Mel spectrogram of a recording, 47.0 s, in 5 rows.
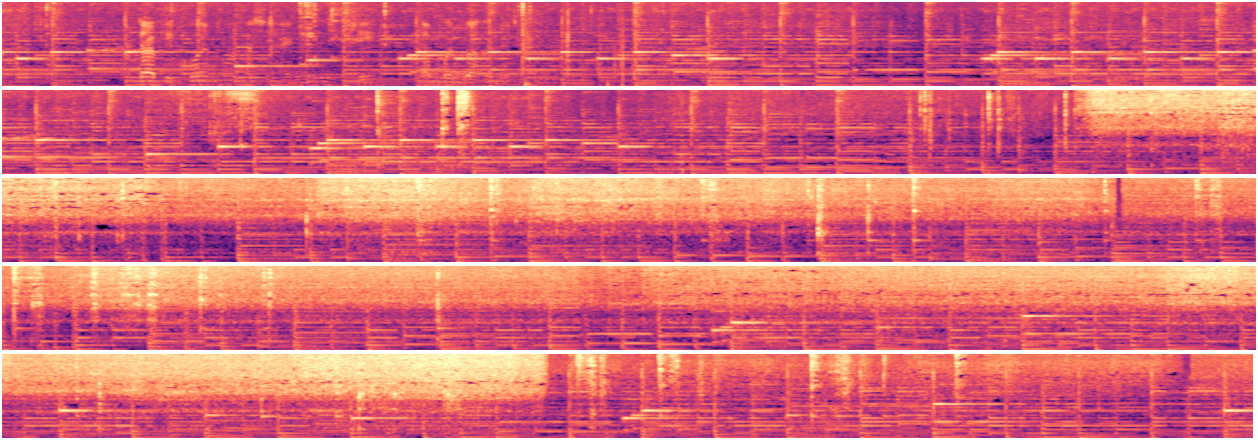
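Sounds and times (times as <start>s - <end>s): onions sizzling in hot fat: 0.0s - 13.6s, 14.3s - 47.0s
metal spatula scraping a pot: 27.1s - 30.3s, 41.9s - 43.0s, 43.7s - 44.2s.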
